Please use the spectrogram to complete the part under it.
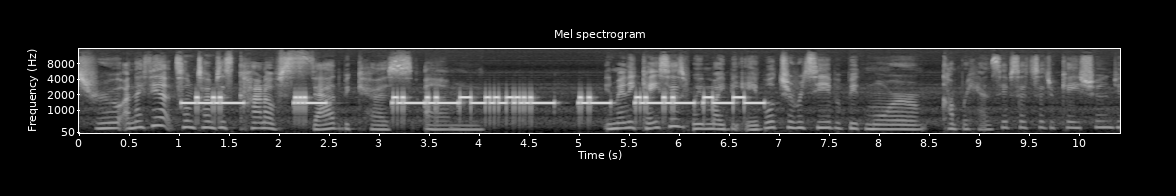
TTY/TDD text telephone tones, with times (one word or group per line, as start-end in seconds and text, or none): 1.3-4.2 60158
4.4-6.7 10195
